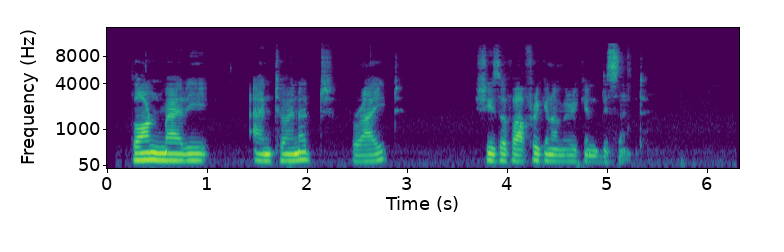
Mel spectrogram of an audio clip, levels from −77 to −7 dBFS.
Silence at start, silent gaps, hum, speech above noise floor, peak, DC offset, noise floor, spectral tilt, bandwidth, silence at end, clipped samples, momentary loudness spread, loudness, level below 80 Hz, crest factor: 0.25 s; none; none; 37 dB; -6 dBFS; under 0.1%; -59 dBFS; -5.5 dB/octave; 11.5 kHz; 0.95 s; under 0.1%; 16 LU; -24 LUFS; -58 dBFS; 18 dB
